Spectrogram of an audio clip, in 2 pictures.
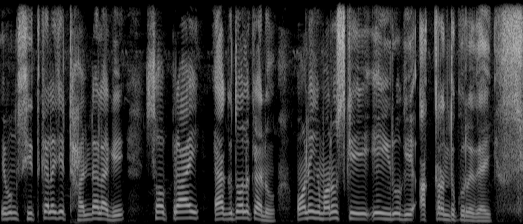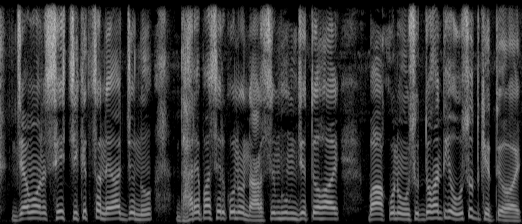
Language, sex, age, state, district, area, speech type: Bengali, male, 30-45, West Bengal, North 24 Parganas, rural, spontaneous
